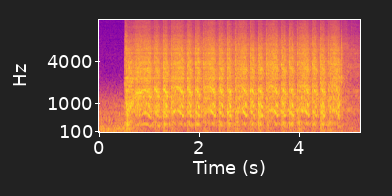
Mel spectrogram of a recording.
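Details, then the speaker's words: 1983 Toyota 4x4 pickup, 22R 4-cylinder, sat at least 10 years: starter churns steadily about three beats a second but engine never catches; no spark at the coil wire, distributor rotation to be checked. "nothing that ain't good no no spark hold that coil wire right there"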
